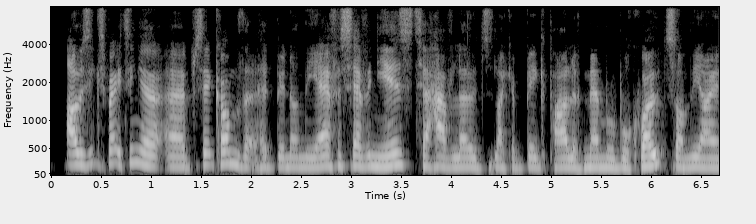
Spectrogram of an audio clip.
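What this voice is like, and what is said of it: Usual voice. Nothing is said of it.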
